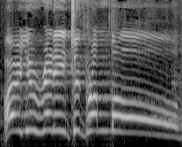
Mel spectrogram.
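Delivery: high, slow rally cry; rally the crowd to grumble; hype-man call. Retold or imitated. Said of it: "They loved to grumble".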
